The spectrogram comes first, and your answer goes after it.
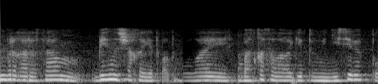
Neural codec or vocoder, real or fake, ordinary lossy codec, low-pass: none; real; none; 5.4 kHz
